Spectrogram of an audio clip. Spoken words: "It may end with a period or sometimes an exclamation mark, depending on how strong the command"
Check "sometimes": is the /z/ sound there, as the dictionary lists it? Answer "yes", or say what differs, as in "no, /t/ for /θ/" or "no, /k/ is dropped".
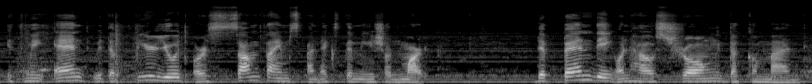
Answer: no, /s/ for /z/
